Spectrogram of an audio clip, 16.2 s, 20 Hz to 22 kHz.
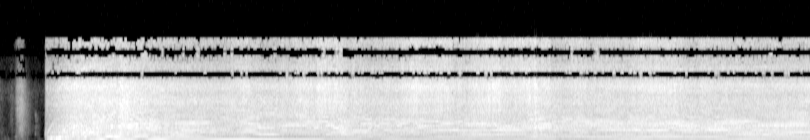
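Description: Makita KP312 wide electric beam planer switched on about a second in, spinning up with a rising whine and then running at a steady whine while it cuts along a timber beam with freshly installed blades.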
